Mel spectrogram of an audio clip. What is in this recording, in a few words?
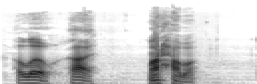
iraqi, Hello. Hi mer-haba مرحبا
